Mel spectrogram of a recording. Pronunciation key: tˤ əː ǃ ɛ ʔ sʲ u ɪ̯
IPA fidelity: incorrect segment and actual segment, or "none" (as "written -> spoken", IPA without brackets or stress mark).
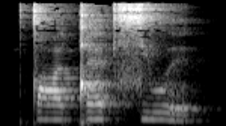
none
